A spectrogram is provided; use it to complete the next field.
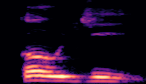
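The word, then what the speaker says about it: Coji: Is it Kohi? Or... My name is pronounced as Koji. C-O-J-I.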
